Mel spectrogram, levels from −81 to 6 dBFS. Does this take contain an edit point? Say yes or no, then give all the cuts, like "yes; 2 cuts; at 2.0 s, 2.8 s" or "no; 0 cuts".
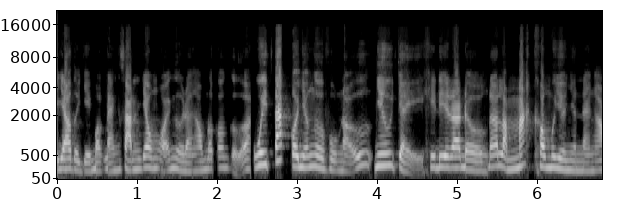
no; 0 cuts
